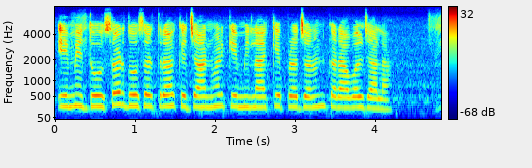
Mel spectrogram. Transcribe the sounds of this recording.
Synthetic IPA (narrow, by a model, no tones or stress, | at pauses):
emẽd̪oːsəɾd̪oːsəɾt̪ɾəɦked͡ʒaːnʋəɾkemɪlaːkepɾɐd͡ʒəɾənkəɾaːʋəld͡ʒaːlaː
